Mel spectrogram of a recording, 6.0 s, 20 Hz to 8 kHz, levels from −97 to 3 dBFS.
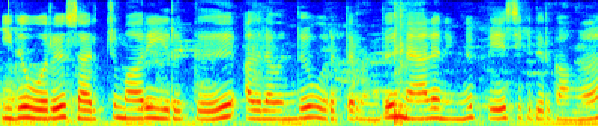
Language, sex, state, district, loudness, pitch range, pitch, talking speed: Tamil, female, Tamil Nadu, Namakkal, -16 LUFS, 200-230 Hz, 215 Hz, 130 wpm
